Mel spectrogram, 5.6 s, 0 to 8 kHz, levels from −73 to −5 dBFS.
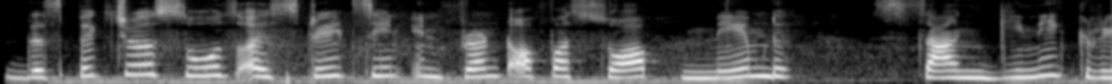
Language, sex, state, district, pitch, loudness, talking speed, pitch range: English, female, Jharkhand, Garhwa, 280 Hz, -16 LUFS, 150 wpm, 255-305 Hz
